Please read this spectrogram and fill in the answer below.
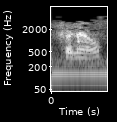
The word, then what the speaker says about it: Fresnel: And the other one was the Fresnel zone, and that's the proper pronunciation, Fresnel, with the emphasis on the second syllable.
